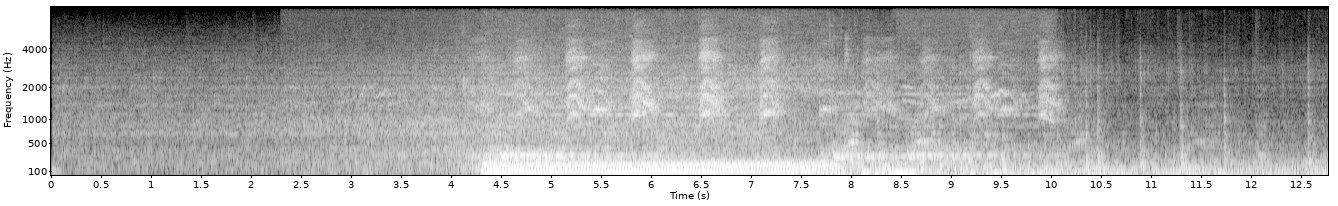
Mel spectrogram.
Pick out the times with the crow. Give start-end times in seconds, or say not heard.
4.1-10.2.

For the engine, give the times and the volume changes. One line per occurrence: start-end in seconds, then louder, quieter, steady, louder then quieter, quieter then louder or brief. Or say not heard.
4.2-12.7 quieter.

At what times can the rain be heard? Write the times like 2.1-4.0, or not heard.
0.0-12.7.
